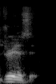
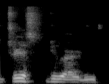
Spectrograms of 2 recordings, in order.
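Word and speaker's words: Drizzt Do'Urden: I've known that I thought his name was pronounced as drizzit and I saw an interview with Ari salvator he actually pronounced it as dris dardon and um okay now anybody that's familiar with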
